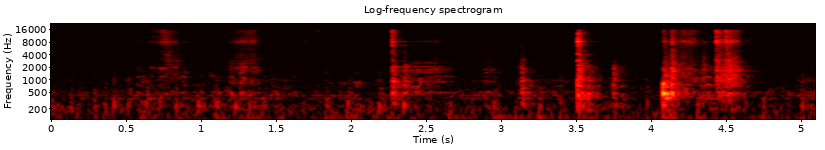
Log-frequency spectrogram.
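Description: Mustard seeds and cumin spluttering in hot oil in a small tempering (tadka) pan: a scattered handful of sharp pops and crackles, some with a short hiss.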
